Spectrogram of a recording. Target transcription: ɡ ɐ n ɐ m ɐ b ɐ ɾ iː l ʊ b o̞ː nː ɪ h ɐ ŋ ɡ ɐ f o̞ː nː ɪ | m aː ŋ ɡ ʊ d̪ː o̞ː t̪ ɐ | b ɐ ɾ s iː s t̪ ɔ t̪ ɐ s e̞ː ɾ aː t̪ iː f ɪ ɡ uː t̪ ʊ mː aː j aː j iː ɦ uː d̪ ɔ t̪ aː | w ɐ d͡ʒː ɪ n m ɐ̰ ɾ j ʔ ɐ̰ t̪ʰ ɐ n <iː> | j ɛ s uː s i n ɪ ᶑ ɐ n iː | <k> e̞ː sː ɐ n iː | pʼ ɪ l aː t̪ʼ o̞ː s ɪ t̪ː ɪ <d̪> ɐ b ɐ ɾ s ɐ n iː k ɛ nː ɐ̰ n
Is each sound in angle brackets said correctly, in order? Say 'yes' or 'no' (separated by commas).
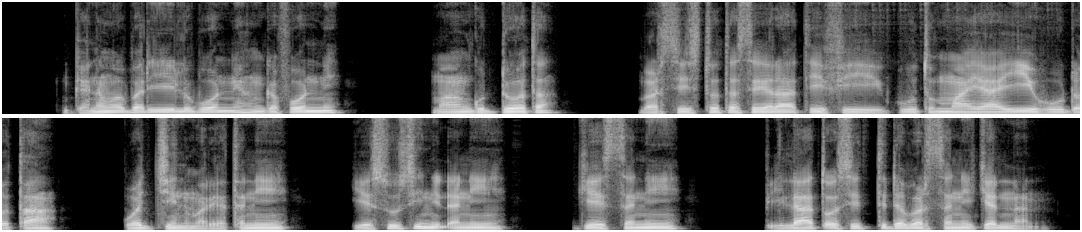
yes, no, yes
